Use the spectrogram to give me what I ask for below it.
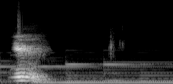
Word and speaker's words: ழ்: The tongue is bent fully inward. The tip of the tongue touches the hard palate, that is the innermost palate, and this produces the sound Il. Repeat after me. Il.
